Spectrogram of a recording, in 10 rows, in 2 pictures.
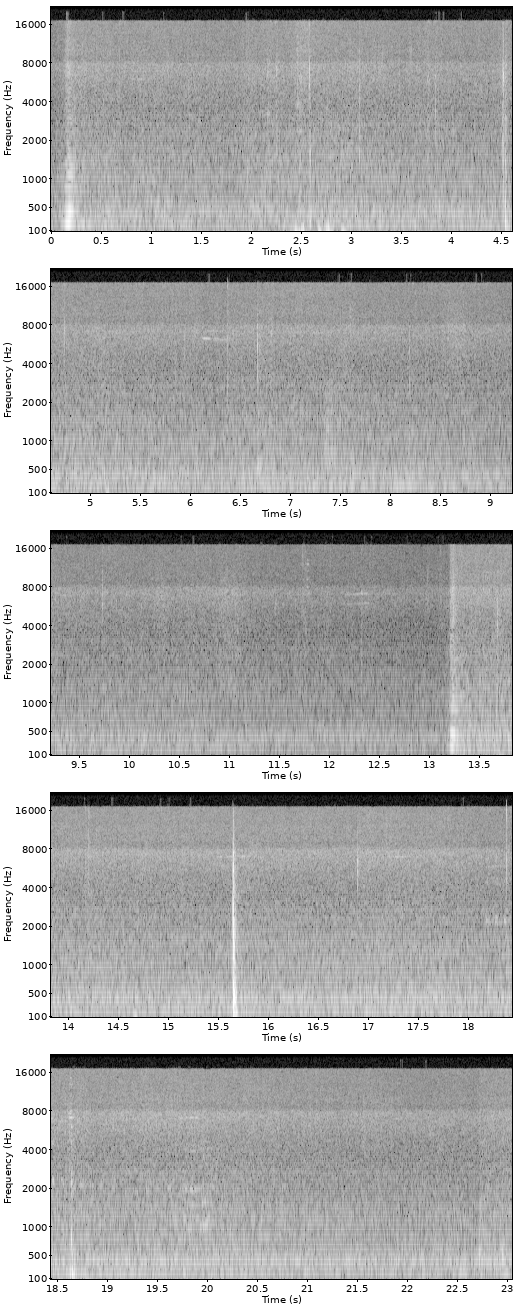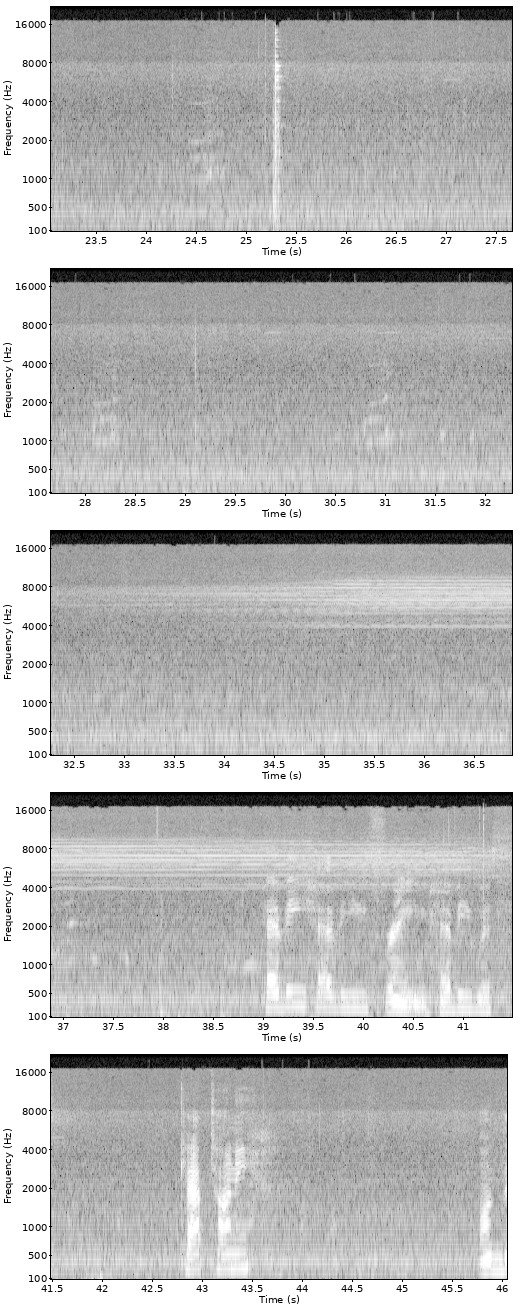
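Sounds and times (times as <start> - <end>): honeybees buzzing: 0.0 - 46.0
bees humming: 23.0 - 46.0
high insect trill: 33.8 - 41.6.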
